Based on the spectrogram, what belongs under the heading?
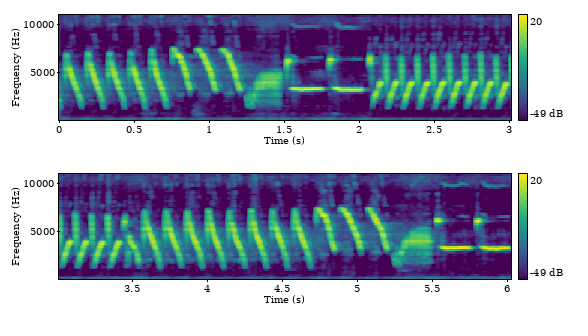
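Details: Long-playing canary song meant as a tutor for young canaries and birds that have stopped singing: very fast rapid-fire trills of high descending notes, broken by short buzzy bursts and brief steady whistled tones.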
